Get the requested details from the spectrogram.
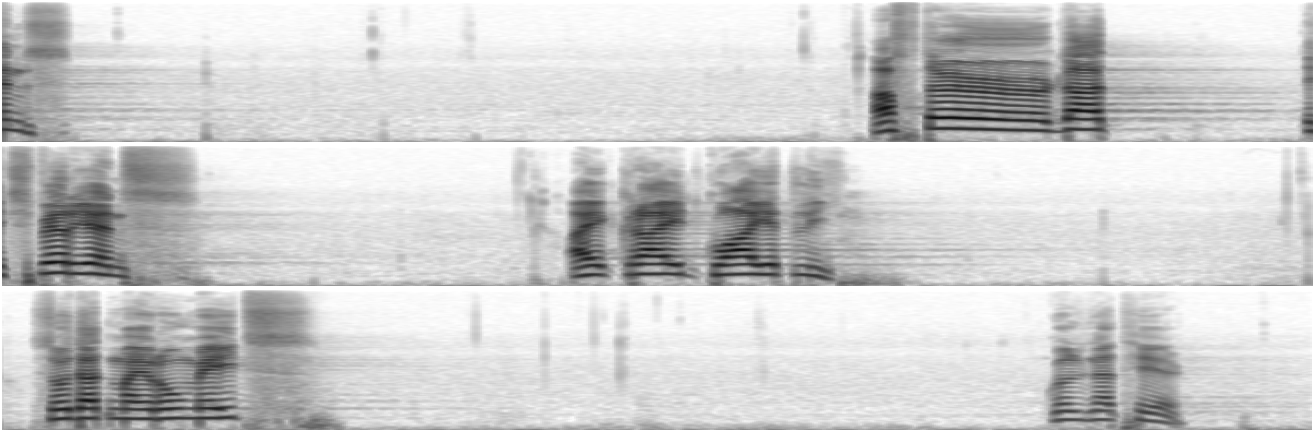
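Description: A young man speaks into a microphone over a loudspeaker in an echoing hall, in short phrases with long pauses.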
